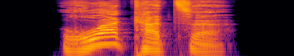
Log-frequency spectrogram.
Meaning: jungle cat (Felis chaus)
- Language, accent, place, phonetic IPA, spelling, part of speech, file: German, Germany, Berlin, [ˈʁoːɐ̯ˌkat͡sə], Rohrkatze, noun, De-Rohrkatze.ogg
